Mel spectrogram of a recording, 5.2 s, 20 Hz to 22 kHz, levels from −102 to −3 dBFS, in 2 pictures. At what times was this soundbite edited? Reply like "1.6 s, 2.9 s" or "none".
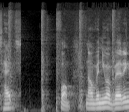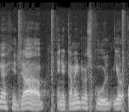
1.0 s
